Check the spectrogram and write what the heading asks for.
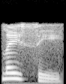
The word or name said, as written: lacy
